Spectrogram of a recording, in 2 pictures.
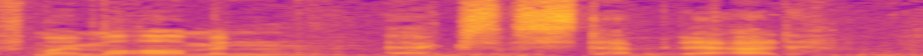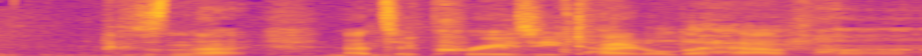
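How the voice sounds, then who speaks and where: A man talks at a moderate pace in a fairly low voice with monotone, flat intonation. Noticeable background noise is present. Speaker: vlogger. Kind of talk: casual vlog monologue.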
